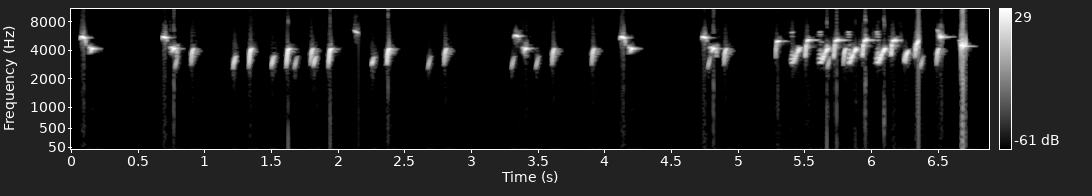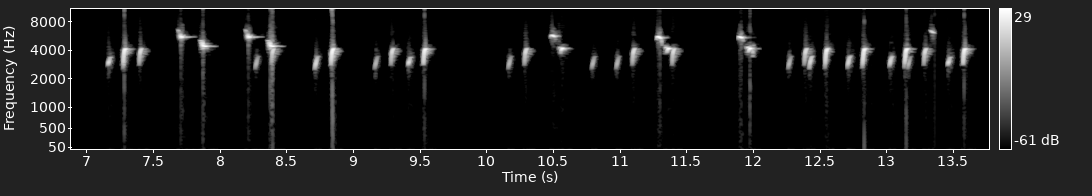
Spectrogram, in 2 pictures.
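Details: Goldfinch call notes played to motivate goldfinches to sing: repeated high, bright chirps in pairs and triplets, with a dense rapid twittering flurry in the middle and a sharp click, then steady spaced chirping resumes.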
